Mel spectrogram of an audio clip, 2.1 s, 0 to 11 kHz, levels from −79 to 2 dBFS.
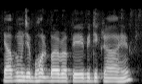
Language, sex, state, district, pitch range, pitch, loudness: Hindi, male, Arunachal Pradesh, Lower Dibang Valley, 135-145 Hz, 140 Hz, -14 LUFS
